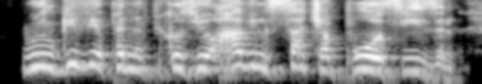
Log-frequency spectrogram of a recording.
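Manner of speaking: plain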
